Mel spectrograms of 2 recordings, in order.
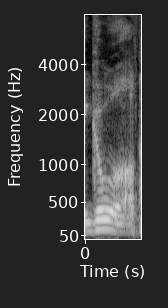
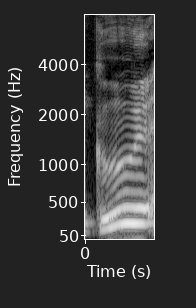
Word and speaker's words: ghoul: I mean, it's G-H-O-U-L, which could be foul just as easy as it could be ghoul. – But he heard me keep saying that, you know, Rudy was a ghoul. He's like, oh, it's that word, you know. And he now is like, he's like, how do you say ghoul? And like, it's like cool with a G, ghoul. – Yeah. – And he's like, cool. And it's like ghoul. He's like ghoul.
